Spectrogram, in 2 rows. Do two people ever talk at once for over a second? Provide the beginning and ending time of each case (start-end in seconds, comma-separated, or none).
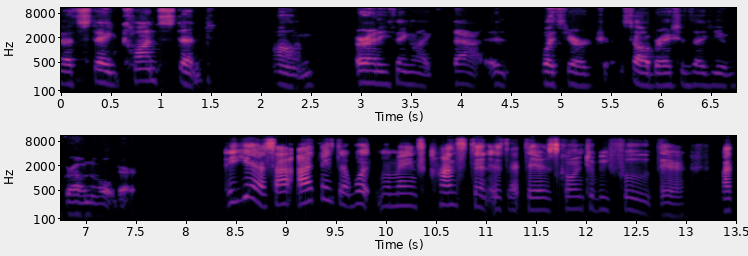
none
